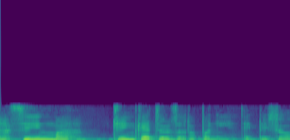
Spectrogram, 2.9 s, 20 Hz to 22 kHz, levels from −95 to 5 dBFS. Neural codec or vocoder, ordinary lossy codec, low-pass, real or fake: codec, 16 kHz, 1 kbps, FunCodec, trained on LibriTTS, 50 frames a second; none; 5.4 kHz; fake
